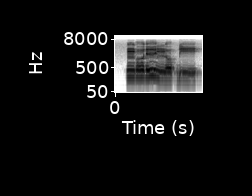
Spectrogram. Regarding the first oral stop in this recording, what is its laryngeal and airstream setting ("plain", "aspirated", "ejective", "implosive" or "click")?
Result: implosive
